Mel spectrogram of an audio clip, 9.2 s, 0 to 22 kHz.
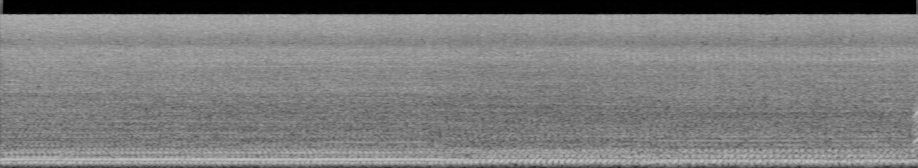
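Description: A Pontiac's engine idles close by at around 1,200 RPM with a steady low rumble and a faint rhythmic chug, loud and unchanging, with no one speaking.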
